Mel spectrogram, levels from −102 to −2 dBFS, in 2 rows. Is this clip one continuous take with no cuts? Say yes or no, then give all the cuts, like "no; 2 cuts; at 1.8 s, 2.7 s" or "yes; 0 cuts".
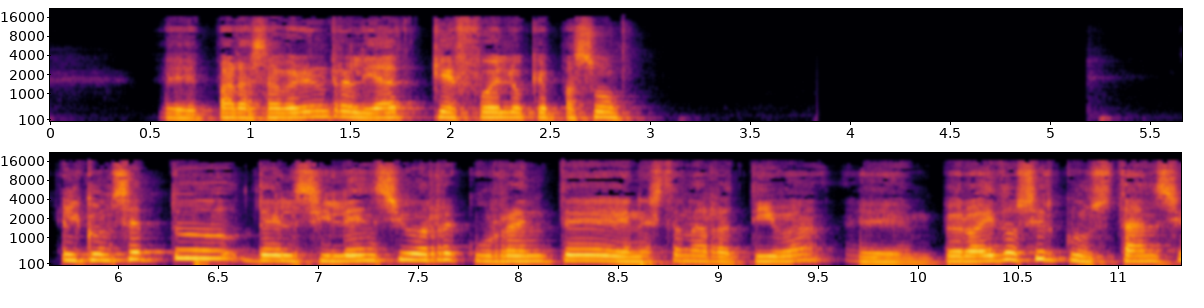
yes; 0 cuts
